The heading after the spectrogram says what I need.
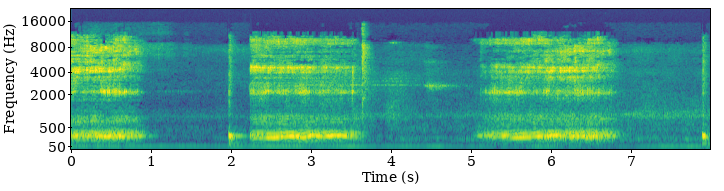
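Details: Sleeping kitten snoring: rhythmic, rough, buzzy snores on each breath, about 22 a minute.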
